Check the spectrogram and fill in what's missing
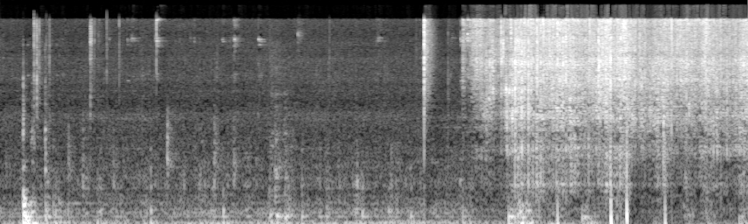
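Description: Quiet clinks and scrapes give way to a loud, steady sizzle of tempering seeds and two dried red chilies frying in a little hot oil, with a few sharp pops near the end.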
